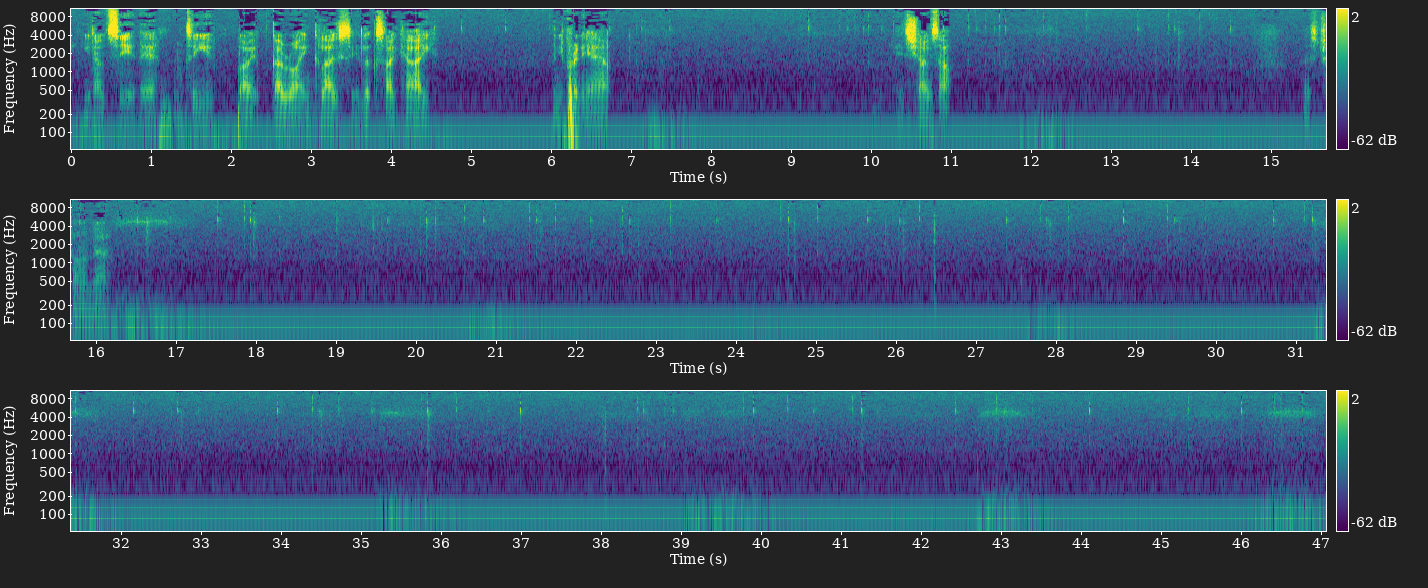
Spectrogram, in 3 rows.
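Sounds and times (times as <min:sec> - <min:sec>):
soft low thumps: 0:00.0 - 0:10.3, 0:11.0 - 0:15.4, 0:37.9 - 0:47.0
low electrical hum: 0:00.0 - 0:47.0
computer mouse clicking: 0:09.1 - 0:10.2, 0:11.2 - 0:14.6, 0:16.3 - 0:18.4, 0:19.0 - 0:23.9, 0:24.5 - 0:26.6, 0:27.4 - 0:28.2, 0:28.8 - 0:30.0, 0:30.6 - 0:31.5, 0:32.1 - 0:33.1, 0:33.9 - 0:37.1, 0:38.0 - 0:41.6.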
